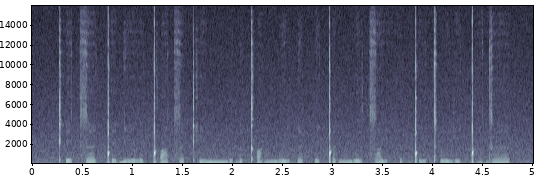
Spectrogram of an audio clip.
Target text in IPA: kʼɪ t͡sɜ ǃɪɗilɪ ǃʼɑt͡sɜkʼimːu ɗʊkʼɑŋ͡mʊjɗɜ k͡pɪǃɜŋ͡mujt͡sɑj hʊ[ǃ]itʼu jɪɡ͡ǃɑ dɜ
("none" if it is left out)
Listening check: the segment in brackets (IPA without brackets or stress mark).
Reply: ǃ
